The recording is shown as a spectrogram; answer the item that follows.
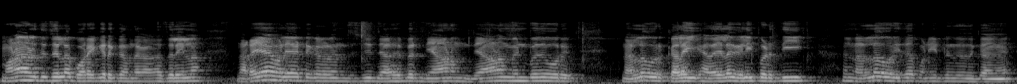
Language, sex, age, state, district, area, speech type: Tamil, male, 18-30, Tamil Nadu, Tiruppur, rural, spontaneous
